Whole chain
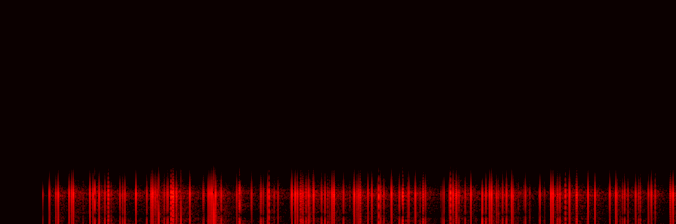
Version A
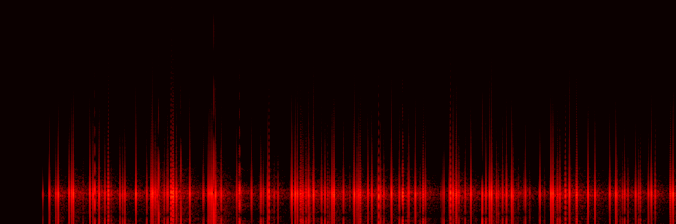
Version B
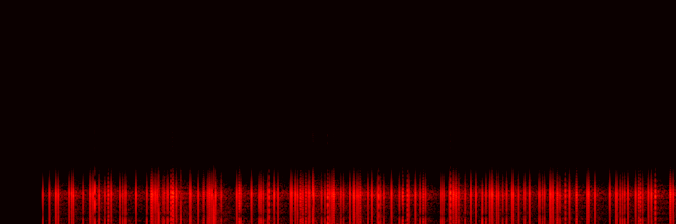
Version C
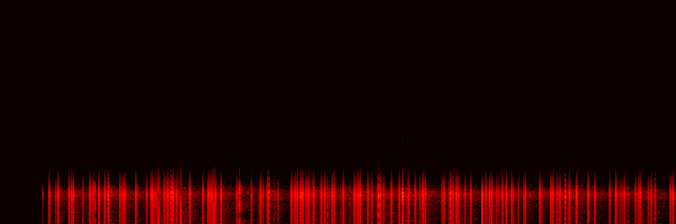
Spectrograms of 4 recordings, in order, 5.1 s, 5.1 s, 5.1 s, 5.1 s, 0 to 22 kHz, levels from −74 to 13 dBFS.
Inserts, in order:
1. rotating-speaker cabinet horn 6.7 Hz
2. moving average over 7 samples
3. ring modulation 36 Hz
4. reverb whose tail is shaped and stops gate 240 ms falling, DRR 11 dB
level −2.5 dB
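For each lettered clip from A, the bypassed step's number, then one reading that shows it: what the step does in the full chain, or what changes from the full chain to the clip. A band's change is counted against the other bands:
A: 2, 4 kHz band +4.0 dB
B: 3, change in momentary loudness spread −1 LU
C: 1, 1 kHz band +1.5 dB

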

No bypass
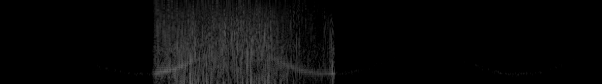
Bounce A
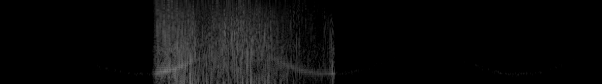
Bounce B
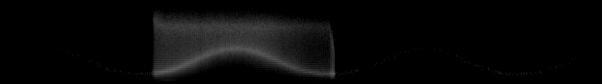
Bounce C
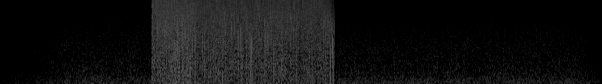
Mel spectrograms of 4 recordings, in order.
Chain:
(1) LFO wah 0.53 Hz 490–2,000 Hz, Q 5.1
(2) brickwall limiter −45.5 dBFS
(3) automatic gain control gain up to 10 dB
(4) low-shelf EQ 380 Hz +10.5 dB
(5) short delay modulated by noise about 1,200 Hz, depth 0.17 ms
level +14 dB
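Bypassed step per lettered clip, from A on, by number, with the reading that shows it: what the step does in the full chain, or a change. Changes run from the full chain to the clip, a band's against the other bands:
2, change in crest factor +3.5 dB
5, 250 Hz band −17.5 dB
1, change in momentary loudness spread +7 LU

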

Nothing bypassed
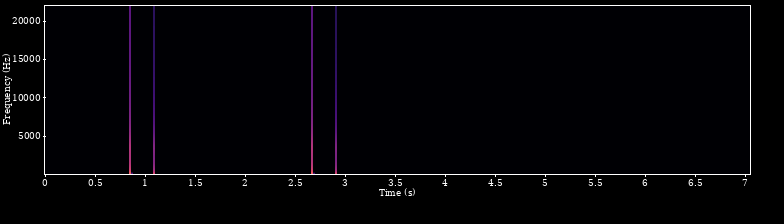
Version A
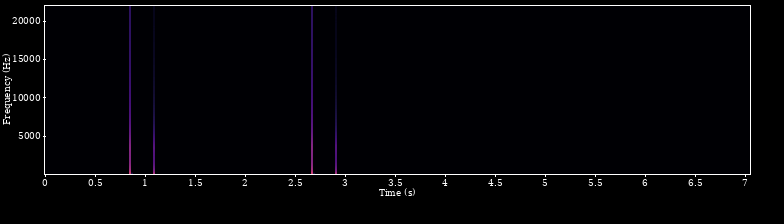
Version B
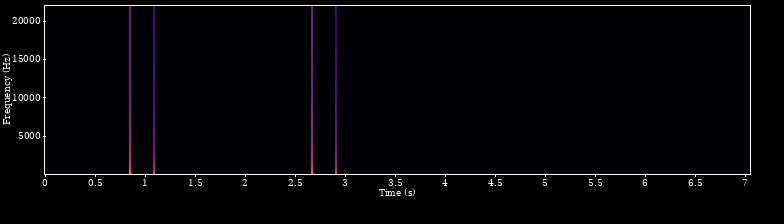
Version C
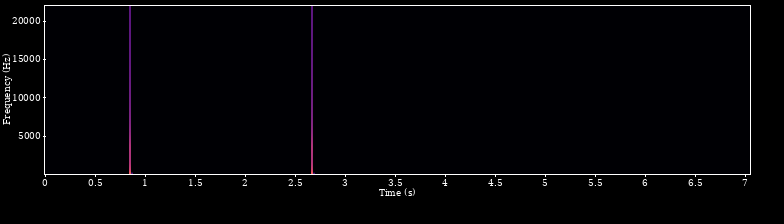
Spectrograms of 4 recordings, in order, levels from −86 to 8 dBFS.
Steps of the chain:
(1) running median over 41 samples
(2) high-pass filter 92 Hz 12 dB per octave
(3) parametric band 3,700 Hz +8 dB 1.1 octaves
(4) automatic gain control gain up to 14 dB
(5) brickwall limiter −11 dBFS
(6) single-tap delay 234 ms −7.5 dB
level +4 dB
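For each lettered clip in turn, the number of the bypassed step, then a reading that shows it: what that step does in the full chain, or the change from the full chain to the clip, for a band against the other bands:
4, change in integrated loudness −10.5 LU
3, 4 kHz band −6.5 dB
6, change in integrated loudness +1.0 LU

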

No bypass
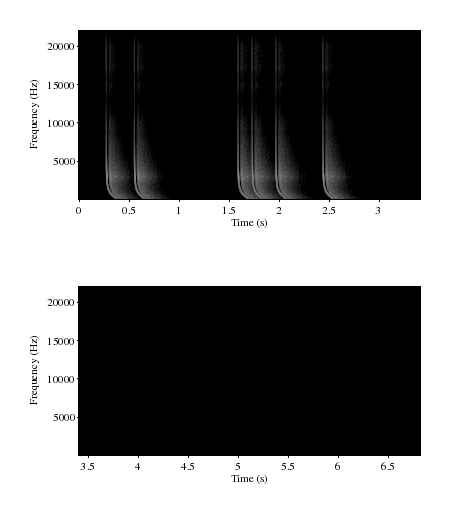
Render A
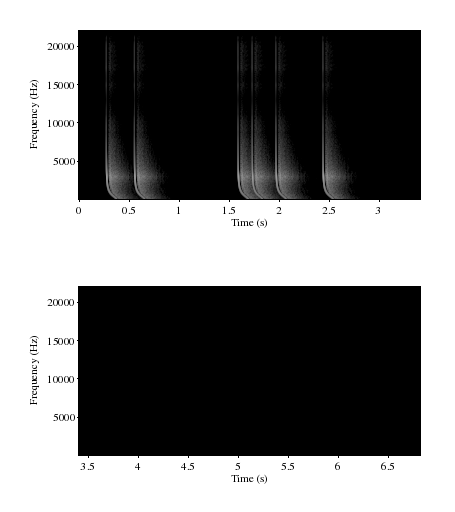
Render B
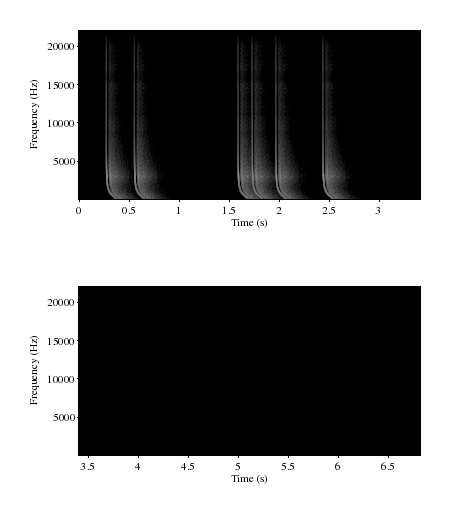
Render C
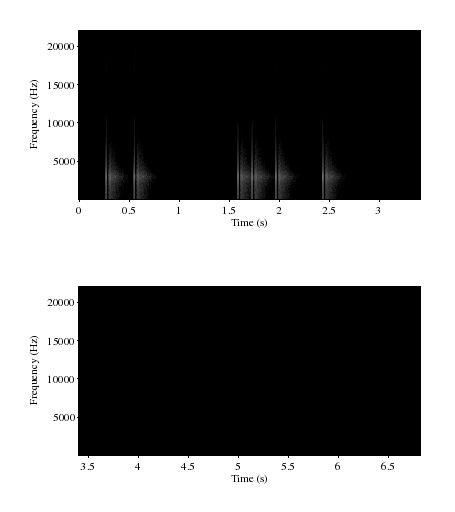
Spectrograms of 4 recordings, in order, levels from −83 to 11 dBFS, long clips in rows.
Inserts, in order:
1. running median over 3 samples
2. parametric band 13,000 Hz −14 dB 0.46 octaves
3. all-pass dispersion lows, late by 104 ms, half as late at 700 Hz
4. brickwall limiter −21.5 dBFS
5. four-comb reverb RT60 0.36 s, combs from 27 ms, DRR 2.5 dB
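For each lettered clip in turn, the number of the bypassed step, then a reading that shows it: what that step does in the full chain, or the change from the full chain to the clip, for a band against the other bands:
4, average gain reduction 1.5 dB
2, 8 kHz band +1.5 dB
3, 2 kHz band +5.0 dB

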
